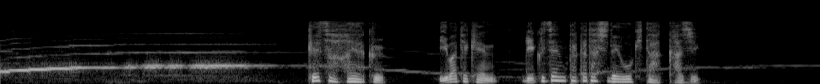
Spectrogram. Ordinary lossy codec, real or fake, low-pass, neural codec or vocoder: none; fake; none; codec, 16 kHz, 2 kbps, FunCodec, trained on Chinese and English, 25 frames a second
